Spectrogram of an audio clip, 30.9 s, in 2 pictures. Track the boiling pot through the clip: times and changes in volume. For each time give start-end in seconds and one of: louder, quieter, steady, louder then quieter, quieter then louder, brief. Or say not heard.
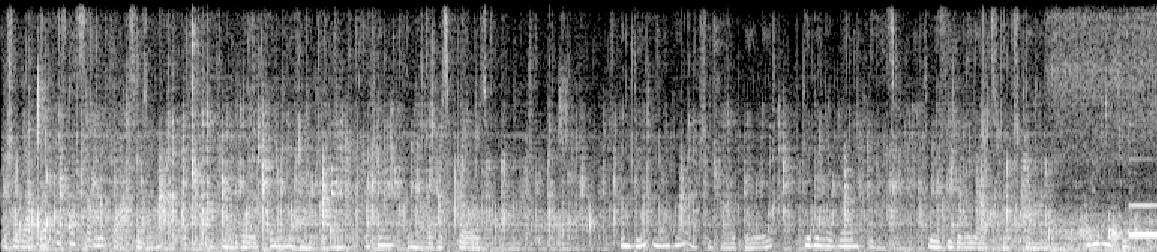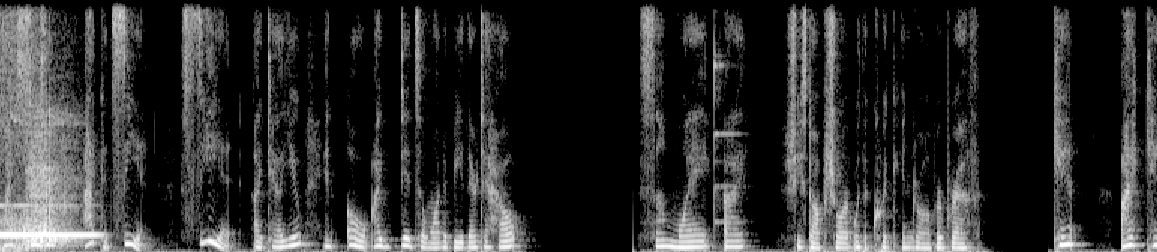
0.0-16.6 quieter then louder.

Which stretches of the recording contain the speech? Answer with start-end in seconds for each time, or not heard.
0.0-6.6, 8.2-22.4, 23.9-28.6, 29.4-30.8.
